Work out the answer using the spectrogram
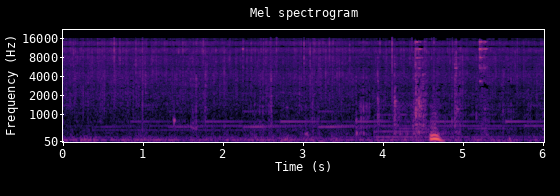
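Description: Chicken keel cartilage (yagen nankotsu) sizzling in oil on a hot griddle pan, a steady frying hiss with scattered small crackles. A louder pop stands out about four and a half seconds in.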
